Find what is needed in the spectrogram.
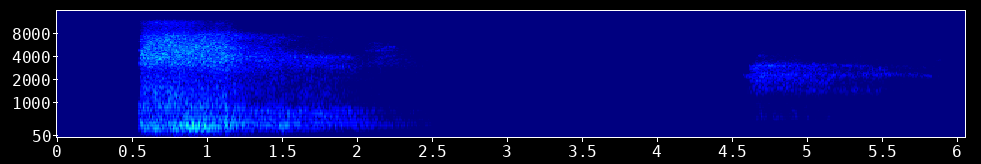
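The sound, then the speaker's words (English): Breath pushed out through fluttering lips during a guided yoga session: a long, loud, breathy exhalation that gradually fades, then after a pause a second, shorter and fainter one. “In, flutter your lips, breathe out.”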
